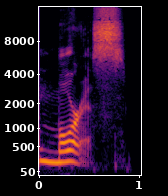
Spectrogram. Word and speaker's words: Maurice: In England, they spell it like Maurice, but they say Morris.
